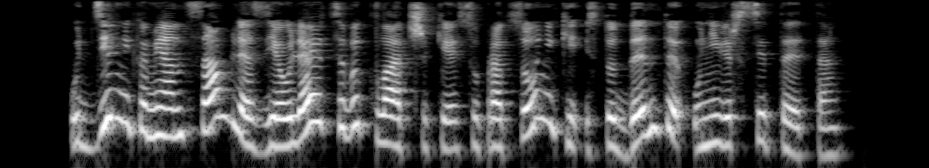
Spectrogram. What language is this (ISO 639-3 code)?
bel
